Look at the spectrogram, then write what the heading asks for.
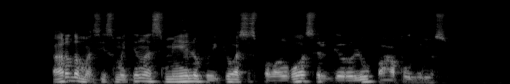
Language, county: Lithuanian, Panevėžys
